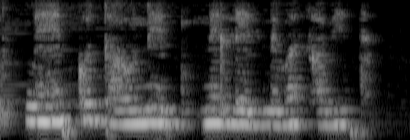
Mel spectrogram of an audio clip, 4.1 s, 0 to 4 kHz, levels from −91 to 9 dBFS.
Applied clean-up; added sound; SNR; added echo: classical method WPE with log-MMSE.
